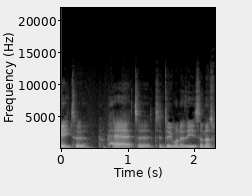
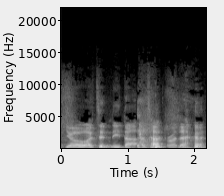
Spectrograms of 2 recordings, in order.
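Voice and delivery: laughing; 4 semitones higher, 9 dB louder, slower than usual. Real, not acted. Laughing reply to tease.

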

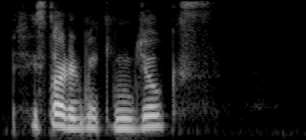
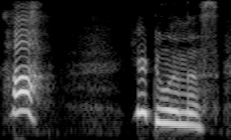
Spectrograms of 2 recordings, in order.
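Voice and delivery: inner villain; 6 semitones higher than usual. Retold or imitated. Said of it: "the villain in my head is like".

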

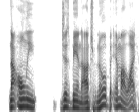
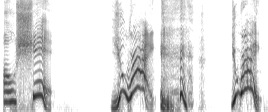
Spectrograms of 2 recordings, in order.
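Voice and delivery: high, delighted "you right" in mock awe; surprised realization; 11 semitones higher, slower than usual. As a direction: act floored by the compliment, voice jumping up. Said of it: "And I'd be like".

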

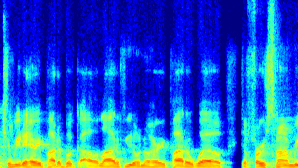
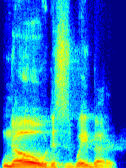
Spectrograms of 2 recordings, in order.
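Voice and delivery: ordinary talk, nothing marked

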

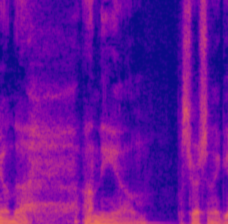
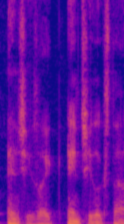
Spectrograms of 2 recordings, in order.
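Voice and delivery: normal talking voice

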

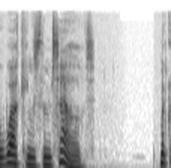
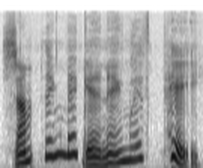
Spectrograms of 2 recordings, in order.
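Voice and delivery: put-on higher, very slow sing-song old woman; Nanny Og's voice; 8 semitones higher, 3 dB louder, slower than usual. A narrator's reading. Old witch Nanny teasing the ghost king, sing-song. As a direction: drawl out the old witch's party game. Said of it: "said Nanny Og".

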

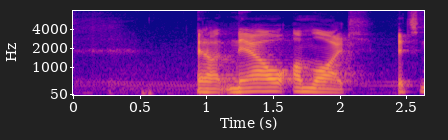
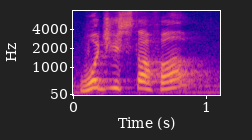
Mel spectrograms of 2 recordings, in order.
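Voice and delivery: high-pitched retold telling-off; boss spraying someone; 12 semitones higher than usual. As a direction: imitate a boss demanding an explanation. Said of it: "was spraying him in front of me".

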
